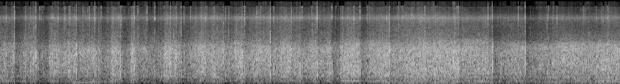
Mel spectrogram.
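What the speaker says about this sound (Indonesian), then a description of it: "Boleh kasih aplaus buat guru-guru kalian dulu?" A school audience of students claps for their teachers, a dense, steady round of applause that stays loud and even for about six seconds, with no voices on top.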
